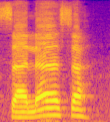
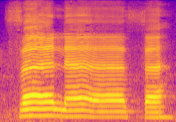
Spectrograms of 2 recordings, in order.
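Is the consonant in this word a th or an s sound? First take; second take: s; th. First: It uses s sounds instead of th sounds. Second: It uses th sounds with the tongue tip out. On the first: The speaker calls it wrong. "Jangan salasah" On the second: The speaker calls it right. "keluarkan hujung lidah"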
